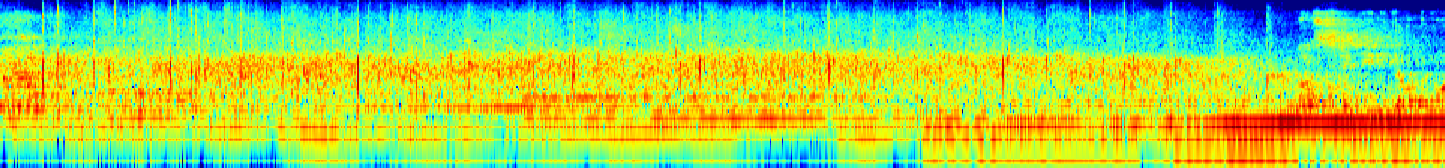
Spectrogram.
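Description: Church congregation applauding during a Portuguese-language worship service, steady clapping over sustained organ or keyboard chords, with the music swelling toward the end.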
